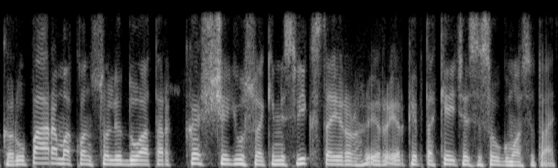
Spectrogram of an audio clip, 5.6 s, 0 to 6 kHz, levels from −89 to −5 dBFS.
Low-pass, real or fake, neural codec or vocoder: 5.4 kHz; real; none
